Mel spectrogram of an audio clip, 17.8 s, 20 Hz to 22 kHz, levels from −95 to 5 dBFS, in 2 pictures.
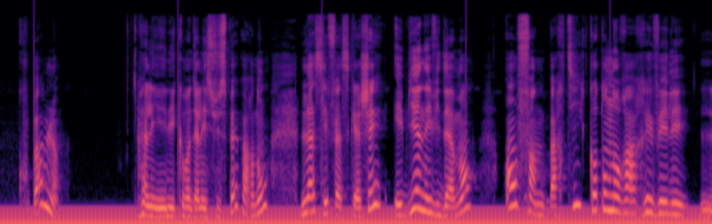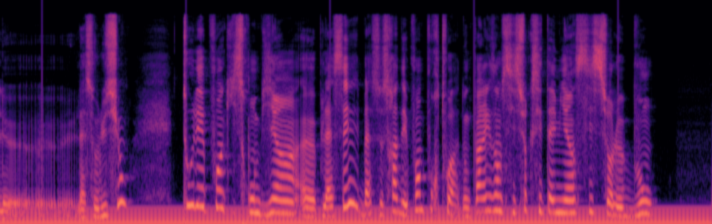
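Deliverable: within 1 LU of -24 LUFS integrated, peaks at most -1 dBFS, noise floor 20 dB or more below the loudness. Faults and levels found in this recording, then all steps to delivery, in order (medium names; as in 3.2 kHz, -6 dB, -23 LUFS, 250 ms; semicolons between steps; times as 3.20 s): clicks found 10; hum 60 Hz; highest harmonic 300 Hz; hum level -29 dBFS; loudness -27.5 LUFS; peak level -10.5 dBFS; loudness target -24.0 LUFS
-> de-click; de-hum 60 Hz, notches 5; trim +3.5 dB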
